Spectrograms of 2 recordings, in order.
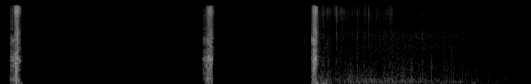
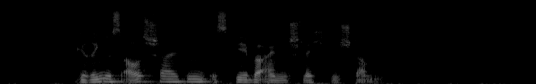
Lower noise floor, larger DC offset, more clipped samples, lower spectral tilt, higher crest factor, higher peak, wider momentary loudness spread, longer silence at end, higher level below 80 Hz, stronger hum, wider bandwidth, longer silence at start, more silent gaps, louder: first, under -90 dBFS vs -76 dBFS; neither; neither; second, -0.5 dB/octave vs -5 dB/octave; first, 36 dB vs 20 dB; first, -2 dBFS vs -28 dBFS; first, 25 LU vs 9 LU; first, 1.9 s vs 1.45 s; first, -62 dBFS vs -74 dBFS; neither; about the same, 17 kHz vs 16.5 kHz; second, 0.1 s vs 0.75 s; first, 1.62-1.66 s, 3.01-3.05 s vs none; first, -29 LUFS vs -47 LUFS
